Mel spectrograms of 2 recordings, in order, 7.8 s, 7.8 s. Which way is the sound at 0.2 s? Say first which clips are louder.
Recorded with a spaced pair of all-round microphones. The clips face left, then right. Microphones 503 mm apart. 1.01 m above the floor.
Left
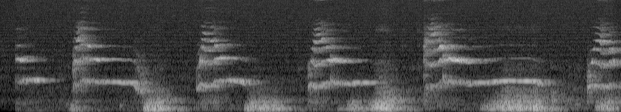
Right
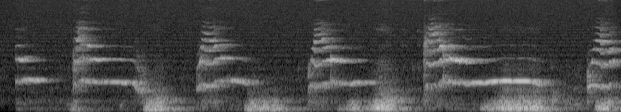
Right 1 dB; 30° left (ahead or behind).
